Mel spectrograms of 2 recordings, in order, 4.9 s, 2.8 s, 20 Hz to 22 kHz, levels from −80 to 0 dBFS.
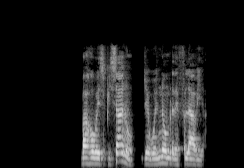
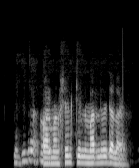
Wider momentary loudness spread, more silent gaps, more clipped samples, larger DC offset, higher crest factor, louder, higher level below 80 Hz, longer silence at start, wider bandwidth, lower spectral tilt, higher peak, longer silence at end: second, 8 LU vs 12 LU; first, 2.72-2.82 s vs none; neither; neither; about the same, 18 dB vs 18 dB; about the same, -18 LUFS vs -17 LUFS; second, -66 dBFS vs -58 dBFS; first, 1.65 s vs 0.3 s; first, 7.6 kHz vs 6.8 kHz; second, -4 dB/octave vs -10 dB/octave; about the same, -2 dBFS vs 0 dBFS; first, 0.8 s vs 0.25 s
